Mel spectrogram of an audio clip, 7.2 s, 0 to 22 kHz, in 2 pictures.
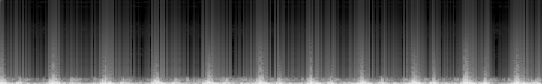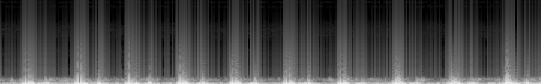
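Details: Heartbeat: loud, regular paired thumps at about 170 beats per minute, a fast heart rate.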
